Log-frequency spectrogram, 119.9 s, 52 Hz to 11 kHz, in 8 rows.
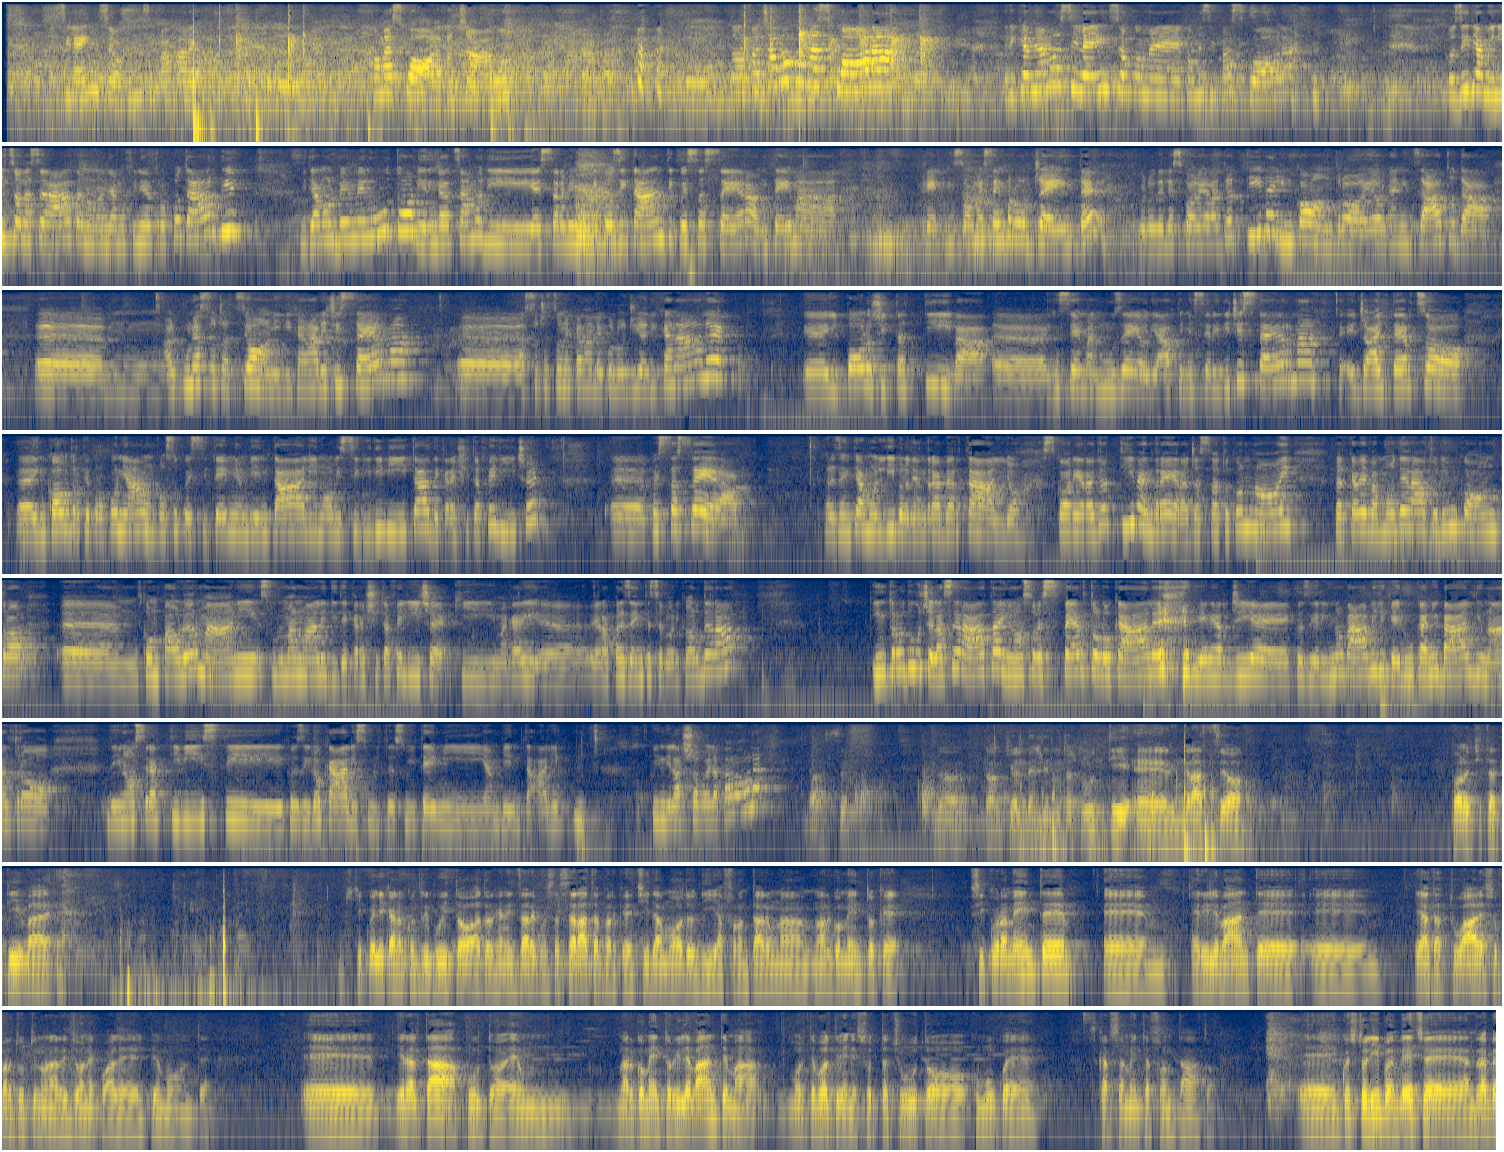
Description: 13^ INCONTRO DEL POLO CITTATTIVA PER L’ASTIGIANO E L’ALBESE PER L’A.S. ‘12/’13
